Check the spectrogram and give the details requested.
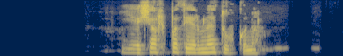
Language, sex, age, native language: Icelandic, female, 30-39, Icelandic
